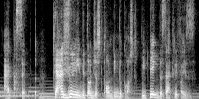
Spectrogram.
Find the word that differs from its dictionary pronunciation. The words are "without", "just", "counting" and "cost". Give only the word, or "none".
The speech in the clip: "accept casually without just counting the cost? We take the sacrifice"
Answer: without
